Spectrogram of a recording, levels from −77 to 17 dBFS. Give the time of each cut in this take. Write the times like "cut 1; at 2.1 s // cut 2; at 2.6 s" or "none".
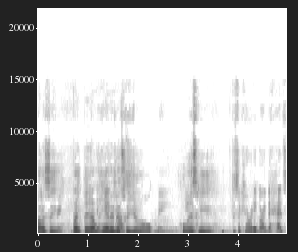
none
